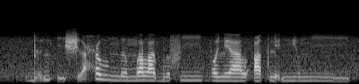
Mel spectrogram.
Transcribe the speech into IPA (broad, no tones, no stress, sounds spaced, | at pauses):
d ə̰ lʲ ʔ ḭ ʃ ə̰ ħ uː ŋ əː m ə lˠ ɛ b ə f iː b ɔ lʲ aː lˠ ʔ ʊ tˤ lʲ ə̰ nʲ ʊ m iː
